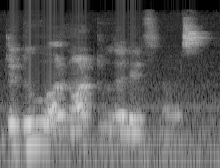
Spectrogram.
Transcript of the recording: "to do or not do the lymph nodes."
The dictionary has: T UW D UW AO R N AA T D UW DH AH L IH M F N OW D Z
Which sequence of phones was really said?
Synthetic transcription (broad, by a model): T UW D UW AO R N AA T D UW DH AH L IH F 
